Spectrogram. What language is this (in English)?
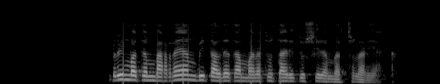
Basque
